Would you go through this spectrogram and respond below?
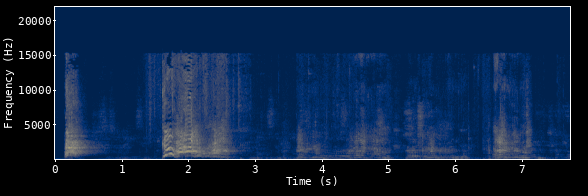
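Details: Schnauzers at play and wrestling: two sharp barks open, followed by a run of lower, throaty growling and grumbling vocal sounds in uneven bursts.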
